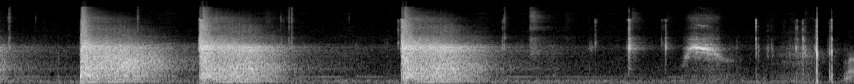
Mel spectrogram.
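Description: A Smith & Wesson Model 28-2 Highway Patrolman revolver firing .38 Special rounds: three sharp, loud shots about two seconds apart, followed by fainter clicks and handling noises and brief talk.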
